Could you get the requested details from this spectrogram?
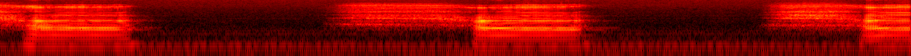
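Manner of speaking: "হা" with a long breath before the vowel; air-first ha. Shown as a demonstration. Teacher drills long ha for students, air first. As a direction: breathe out from the throat, then sound "হা". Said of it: "আগে বাতাসটা, এরপরে হা বলতে হবে".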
